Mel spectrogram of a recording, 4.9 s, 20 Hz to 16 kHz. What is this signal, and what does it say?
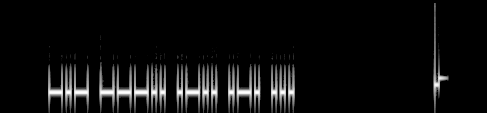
Morse code, heard as a keyed tone, about 28 wpm, 700 Hz. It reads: K8LRS
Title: USA Call Signs Repeated 2x 28wpm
